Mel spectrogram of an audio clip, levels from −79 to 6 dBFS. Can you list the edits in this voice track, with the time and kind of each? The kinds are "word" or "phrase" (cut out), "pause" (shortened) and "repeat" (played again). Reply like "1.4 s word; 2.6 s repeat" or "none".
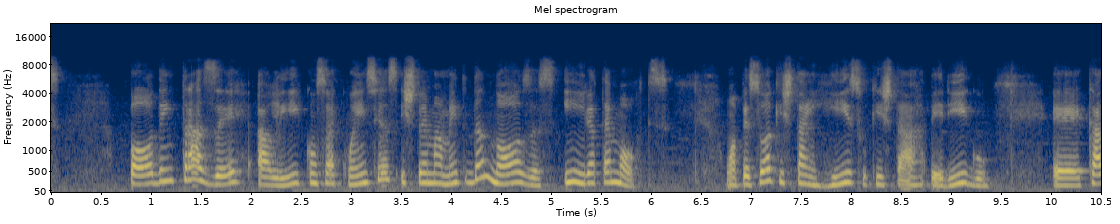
5.3 s word; 8.7 s word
